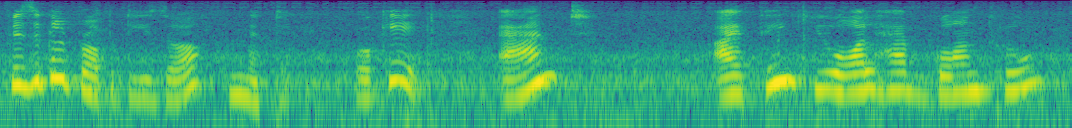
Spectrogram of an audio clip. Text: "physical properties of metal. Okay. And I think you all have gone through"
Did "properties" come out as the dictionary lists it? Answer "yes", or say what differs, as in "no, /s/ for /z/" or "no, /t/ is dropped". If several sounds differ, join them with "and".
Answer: yes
